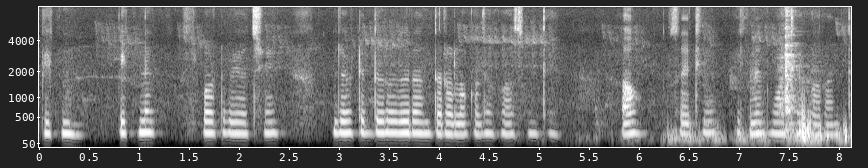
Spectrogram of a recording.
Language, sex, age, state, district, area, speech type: Odia, female, 18-30, Odisha, Nabarangpur, urban, spontaneous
